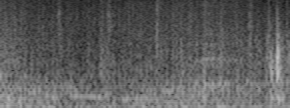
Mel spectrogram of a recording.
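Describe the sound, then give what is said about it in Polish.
Pigeons cooing in a pigeon loft where each pair has its own breeding cell: soft, low, throaty coos over a steady rustling background. “Te gołębie o tutaj mają każdy swoje cele i tu się mnożą w tym.”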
